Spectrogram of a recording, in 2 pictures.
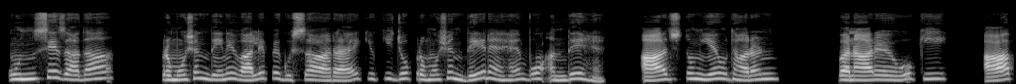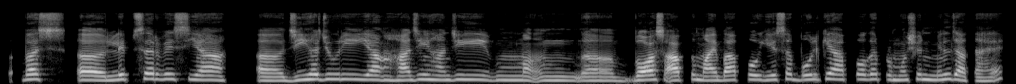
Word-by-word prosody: उनसे 260 +6 +3
ज़्यादा 230 -2 0 0.7
प्रमोशन 220 +6 +1
देने 225 +4 -1
वाले 210 +3 +2
पे 275 -1 -3
गुस्सा 210 0 -1
आ 190 -1 +5
रहा 180 -1 +2
है 190 +7 -2
क्योंकि 255 0 -8
जो 265 - -1
प्रमोशन 225 +2 -1
दे 215 +8 -1
रहे 260 -7 -2
हैं 200 +2 -3
वो 260 +1 -1
अंधे 200 +3 -1
हैं। 170 - -5 0.5
आज 230 +5 +6
तुम 260 -1 +1
ये 235 +2 +1
उदाहरण 240 0 0 0.6
बना 200 -1 +7
रहे 215 0 0
हो 205 +4 -3
कि 255 0 -4 0.4
आप 200 +8 +7 0.3
बस 235 0 +1 0.3
अ, - - +1 0.3
लिप 225 +4 -2
सर्विस 245 -1 -1
या 210 -2 +1 0.4
अ, 175 -1 0
जी 185 +6 -2
हजूरी 240 +1 -1 0.2
या 215 -1 +3
हाँ 195 -1 0
जी, 230 +3 -3
हाँ 210 -2 -2
जी, 220 0 -3
म 200 +1 -5
अ, - - -1
उम, 185 0 -5
म 175 -2 -4
बॉस 215 +3 +4
आप 190 +1 +6
तो 225 - -6
माई-बाप 200 0 +1
हो 220 - +1
ये 210 +1 -4
सब 225 +1 -4
बोल 220 +3 -3
के 260 - -1
आपको 230 +1 -5
अगर 240 +1 -4
प्रमोशन 215 +2 -4
मिल 235 +2 -2
जाता 190 -7 -2
है, 170 +8 -7
220 Hz, 175 wpm, -20 LUFS, 200-240 Hz, 0.7 s, बना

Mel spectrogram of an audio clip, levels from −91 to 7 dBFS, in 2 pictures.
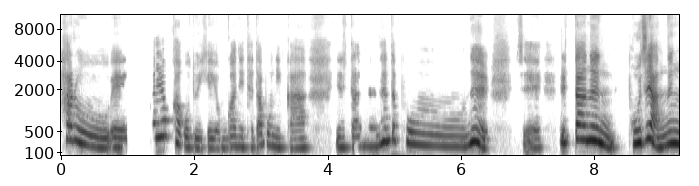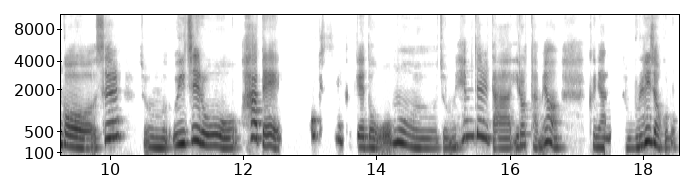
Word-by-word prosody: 하루의 200 - -1 0.4
활력 385 0 -2
하고도 190 -7 -5
이게 175 0 -8
연관이 185 +3 -10
되다 185 +5 -10
보니까 185 -5 -8 0.4
일단은 200 +3 -7
핸드폰을 225 - +1 0.4
이제 180 +1 -11 0.3
일단은 280 - +6
보지 270 +6 +6
않는 250 - +5
것을 205 - 0 0.2
좀 185 -2 -3
의지로 225 - +2
하되 220 - -1 0.5
혹시 405 0 -10 0.3
'그게 200 -2 -6
너무 185 -3 -2
좀 180 0 -8
힘들다.' 350 - -4
이렇다면 220 +2 -4 0.4
그냥 190 -2 -5 0.3
물리적으로 195 +2 0
205 Hz, 205 characters per minute, -21 LUFS, 185-270 Hz, 0.5 s, 일단은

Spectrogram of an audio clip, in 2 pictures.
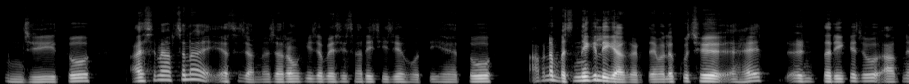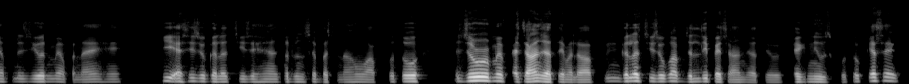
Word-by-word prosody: जी, 115 -1 -6
तो 155 +2 +1 0.4
ऐसे 160 +5 0
मैं 210 - 0
आपसे 205 +2 -2
ना 235 0 0
ऐसे 135 -5 -8
जानना 120 -2 -8
चाह 120 0 -3
रहा 130 +1 +2
हूँ 130 - -6
कि 135 0 -10
जब 130 -1 -4
ऐसी 130 +1 -4
सारी 130 0 -5
चीज़ें 125 -1 -7
होती 120 +1 -11
हैं 115 -1 -10
तो 135 +1 +5 0.5
आप - - -13
ना 210 - +5
बचने 170 +1 +5
के 205 - +4
लिए 175 -5 +8
क्या 135 -5 +8
करते 110 0 -7
हैं? 120 - -1
मतलब 125 +2 0
कुछ 145 0 -7
है 140 0 +5
अ, - - -12 0.6
तरीके 135 +2 0
जो 150 +1 -2
आपने 130 +2 -6
अपने 135 0 -15
जीवन 135 0 -3
में 135 0 -11
अपनाए 115 +1 -12
हैं? 120 +1 -19 0.4
कि 160 -2 -2
ऐसी 145 +3 -3
जो 145 -1 -6
गलत 130 -1 -4
चीज़ें 125 -1 -11
हैं 125 +1 -11
अगर 125 0 -13
उनसे 125 +1 -12
बचना 115 -1 -14
हो 120 +1 -12
आपको 115 +3 -13
तो 140 +1 +1 0.3
ज़रूर 170 +4 +9
में 160 - +2
पहचान 130 +1 +3
जाते 125 -2 +3
हैं 115 - -4
मतलब 110 0 -5
आप, 110 0 -5
गलत 150 +1 +1
चीज़ों 145 -2 -4
को 155 - -4
आप 145 -2 -2
जल्दी 135 +2 -4
पहचान 110 -4 -5
जाते 110 0 -14
हो 105 0 -13
फ़ेक 120 +3 -9
न्यूज़ 125 -2 -6
को, 110 - -17
तो 140 +5 -11
कैसे? 165 0 -1
130 Hz, 235 wpm, -22 LUFS, 120-145 Hz, 0.6 s, ज़रूर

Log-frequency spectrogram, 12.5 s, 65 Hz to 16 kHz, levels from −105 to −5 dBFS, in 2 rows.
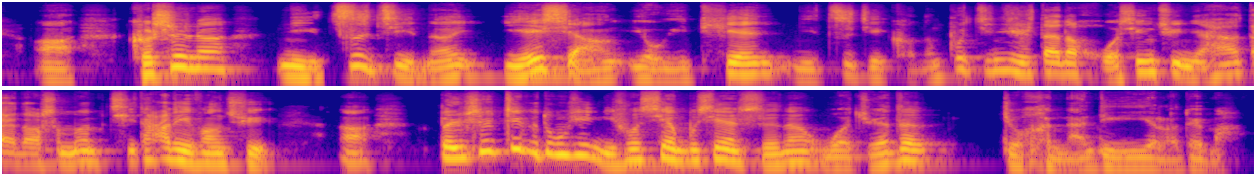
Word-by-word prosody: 啊。 - - -5 0.2
可 150 - +4
是 235 +5 +7
呢， 210 -1 +1 0.2
你 120 -3 +2
自 245 - +2
己 150 - 0
呢， 110 +4 -3 0.2
也 125 +11 +6
想 110 - +2
有 100 -3 -6
一 105 - -11
天 150 +4 +1
你 100 - -9
自 - - -4
己 115 -2 -8
可 - - -17
能 115 +3 -15
不 205 - -7
仅 185 0 -8
仅 170 -4 -1
是 - - -5
呆 - - +4
到 145 - +3
火 110 -6 -5
星 165 +9 +1
去， 170 - +1
你 115 - 0
还 130 +6 -4
要 145 - -2
呆 - - -3
到 125 -1 -5
什 - - -3
么 150 - 0
其 150 0 -3
他 165 +3 -1
地 155 -3 +5
方 130 -1 +1
去， 125 +1 -3 0.3
啊， - - -6 0.3
本 190 -1 +7
身 290 +7 +3
这 345 - +5
个 275 - +1
东 245 -2 +3
西 230 -1 +2
你 125 - 0
说 170 +8 0
现 170 0 +4
不 160 - 0
现 160 0 +4
实 120 -5 0
呢？ 145 +2 -1
我 105 -3 -5
觉 120 +5 -3
得 155 0 0 0.3
就 115 - -6
很 105 -4 -8
难 90 +4 -9
定 105 -1 -6
义 100 +1 -7
了， - - -12
对 - - -10
吗？ - - -15
145 Hz, 305 characters per minute, -23 LUFS, 115-175 Hz, 0.3 s, 是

